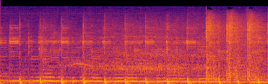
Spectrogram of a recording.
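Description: Live jazz band playing: a held bass line under drum strikes about three a second. Cymbals wash in near the end. The saxophone is mostly silent here.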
